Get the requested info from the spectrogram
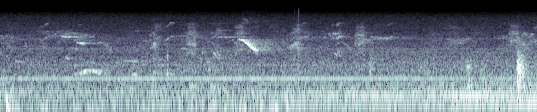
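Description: Birds chirping and calling, with short falling chirps now and then. Near the end a vehicle's engine starts to be heard as a low hum.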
